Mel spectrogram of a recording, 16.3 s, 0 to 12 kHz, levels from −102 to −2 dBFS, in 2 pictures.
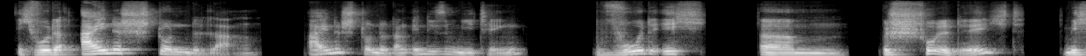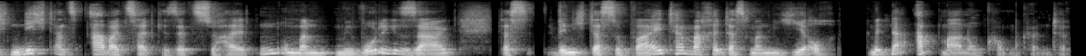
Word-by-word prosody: Ich 120 - -7
wurde 125 +1 +6
1 185 +8 +8
Stunde 150 - -1
lang 95 +4 -12 0.3
1 215 +5 0
Stunde 225 -2 -2
lang 205 +2 -7
in 135 - -2
diesem 150 -4 -8
Meeting 110 -1 -5 0.5
wurde 125 - +2
ich, 160 +1 -3 0.4
ähm, 105 -5 +1 0.3
beschuldigt, - - +1 0.3
mich 120 0 +1
nicht 195 +10 +2
ans - - -8
Arbeitszeitgesetz 410 0 -2
zu - - -5
halten, 155 - -4
und 225 +1 +1
man 105 - +1
mir 110 0 -1
wurde 205 - +3
gesagt, 125 - -1 0.3
dass, - - -4
wenn 115 +1 +5
ich 115 0 +2
das - - +3
so 105 -1 -5
weitermache, 145 - +1
dass 120 0 -2
man 100 +1 0
hier 105 +6 -1
auch 120 +1 -4 0.2
mit - - -1
'ner - - -2
Abmahnung 85 +1 -4
kommen - - -17
könnte. - - -18
125 Hz, 150 wpm, -24 LUFS, -, 0.5 s, 1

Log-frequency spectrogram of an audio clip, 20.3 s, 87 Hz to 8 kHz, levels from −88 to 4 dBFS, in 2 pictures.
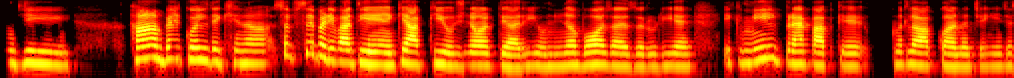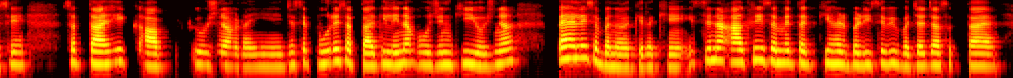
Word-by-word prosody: जी। 200 -2 -4 0.6
हाँ, 275 +1 +9
बिल्कुल, 260 -1 +1
देखिए 225 -1 -5
ना 210 0 -1
सबसे 330 +2 -5
बड़ी 295 -7 +4
बात 220 -1 +6
ये 210 -2 +5
है 190 - +2
कि 225 - +2
आपकी 200 0 +5
योजना 190 0 -1
और 185 0 +4
तैयारी 170 0 0
होनी 180 0 -7
ना 190 +1 +1
बहुत 195 +1 +3
ज़्यादा 180 -1 0
ज़रूरी 175 +1 -8
है। 175 -1 -2 0.3
एक 220 +1 -13
मील 250 +6 -2
प्रेप 205 -1 +4
आपके 185 -1 +1 0.4
मतलब 200 +1 -4
आपको 185 0 +2
आना 175 -1 +1
चाहिए। 175 +1 -12
जैसे 190 +2 -9 0.4
साप्ताहिक 215 +1 +1
आप 180 0 -2 0.3
योजना 190 -2 -5
बनाइए। 175 0 -9
जैसे 195 +3 -8
पूरे 215 +4 -2
सप्ताह 205 -5 +1
के 200 +3 -8
लिए 195 -1 -2
ना, 210 +1 +1
भोजन 195 -1 -7
की 210 -1 -6
योजना 195 +4 -3 0.5
पहले 275 +1 +5
से 245 -3 -2
बना 175 -3 -3
के 165 - -5
रखें। 170 0 -7
इससे 205 +7 -9
ना 245 0 +3 0.2
आख़िरी 235 +3 -1
समय 220 -2 -2
तक 200 -2 -2
की 215 - -7
हड़बड़ी 195 -2 -4
से 205 +2 -8
भी 210 +1 -7
बचा 185 -1 -4
जा 190 +1 -1
सकता 185 0 -4
है, 180 0 -2
195 Hz, 180 wpm, -20 LUFS, 180-220 Hz, 0.6 s, हाँ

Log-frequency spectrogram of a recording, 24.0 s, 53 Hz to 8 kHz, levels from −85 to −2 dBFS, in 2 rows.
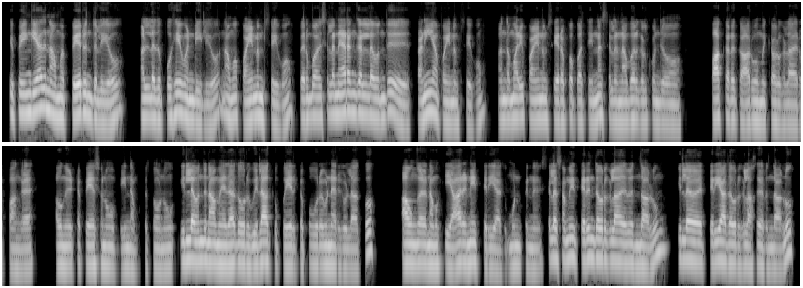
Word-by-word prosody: இப்போ 140 - -4
எங்கேயாவது 170 +5 +5
நாம 135 -3 +3
பேருந்திலயோ 130 -6 +4 0.4
அல்லது 130 -1 +2
புகை 135 +3 +2
வண்டிலயோ, 115 -4 0
நாம 130 0 0
பயணம் 130 +3 +3
செய்வோம். 110 +4 -3
பெரும்பாலும் 135 +1 0
சில 145 0 0
நேரங்கள்ல 150 -2 +4
வந்து 130 +5 0 0.4
தனியா 150 +6 +3
பயணம் 110 -1 -1
செய்வோம். 110 +4 -7 0.3
அந்த 120 0 0
மாரி 130 0 +2
பயணம் 125 0 +1
செய்றப்போ 120 0 -1
பார்த்தீங்கன்னா, 115 +3 -2
சில 115 -2 -3
நபர்கள் 115 0 -2
கொஞ்சம் 110 -2 -3 0.6
பார்க்குறதுக்கு 125 -2 +1
ஆர்வம் 115 0 -1
மிக்கவர்களா 105 -1 -3
இருப்பாங்க. 100 0 -6 0.5
அவுங்ககிட்ட 110 +1 -2
பேசணும், 115 -1 0
அப்டின்னு 105 +1 -4
நமக்கு 105 +2 -14
தோனும். 105 +1 -3 0.2
இல்ல 135 +1 +5
வந்து 130 +1 +2
நாம 120 -1 +3
ஏதாவது 120 +1 +2
ஒரு 115 -1 -2
விழாக்கு 125 0 +2
போயிருக்கப்போ, 110 0 -2
உறவினர் 115 -1 0
விழாக்கோ 105 - -2 0.5
அவங்க 120 0 +3 0.2
நமக்கு 115 +1 -2
யாருன்னே 125 +2 +3
தெரியாது, 105 -3 -2
முன்பின்னு. 110 -2 -4 0.2
சில 145 0 +1
சமயம் 140 -1 -1
தெரிந்தவர்களா 140 -1 +2
இருந்தாலும், 115 - -1 0.3
இல்ல 135 0 +3 0.3
தெரியாதவர்களாக 120 -3 +1
இருந்தாலும், 105 - -2
120 Hz, 140 wpm, -24 LUFS, 110-130 Hz, 0.6 s, எங்கேயாவது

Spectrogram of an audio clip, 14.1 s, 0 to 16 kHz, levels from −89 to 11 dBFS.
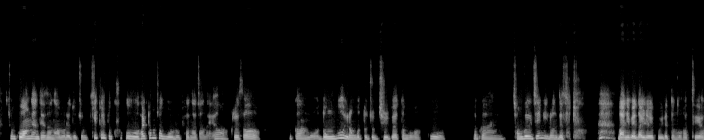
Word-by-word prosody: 좀 230 -3 -2
고학년 210 +1 +6
돼서는 180 -1 -1
아무래도 165 +1 -3
좀 165 0 -8
키들도 290 -6 -1
크고 215 -1 +1
활동적으로 245 -9 0
변하잖아요. 160 +6 -7
그래서 190 0 0 0.6
약간 195 -3 -4
뭐 175 - -5
농구 215 +8 +4
이런 185 -3 +2
것도 185 -1 -4
좀 180 -1 -4
즐겨했던 190 0 -1
것 165 -2 -7 0.3
같고 215 -6 -2 0.6
약간 180 -2 -7
정글짐 235 +6 +3
이런 180 -7 -3
데서도 185 0 -3 0.8
많이 180 -2 +7
매달려 170 +1 +6
있고 160 -2 -1
이랬던 155 +2 -4
것 165 -1 -8
같아요. 155 0 -2
185 Hz, 305 characters per minute, -25 LUFS, 170-215 Hz, 0.8 s, 많이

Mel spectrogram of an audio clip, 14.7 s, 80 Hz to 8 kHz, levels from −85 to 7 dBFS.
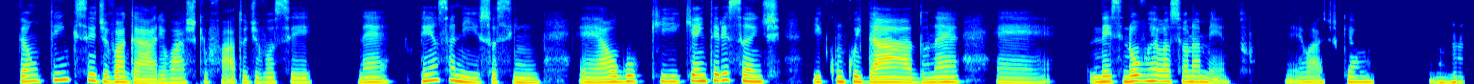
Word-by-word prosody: então 195 0 +2
tem 240 +2 +2
que - - -14
ser 220 - +1
devagar, 165 -9 +1
eu 135 +2 -3
acho 150 +1 -4
que - - -14
o - - -12
fato 170 - -4
de 165 - -6
você 155 -1 -4 0.5
né, 170 +2 -1 0.3
pensa 225 +2 +2
nisso 160 -4 +2
assim, 150 -1 -2 0.4
é 155 0 0
algo 180 +3 +3
que 185 -2 -1
que 205 - +3
é - - +5
interessante 205 -3 +3 0.3
ir 170 -1 0
com 180 -2 +2
cuidado, 165 -3 +3
né, 175 +2 +2 0.4
eh, 155 0 -4 0.4
nesse 180 +2 +2
novo 200 +1 +5
relacionamento. 180 - 0 0.4
Eu 175 -3 -4
acho 170 0 -5
que - - -2
é 170 - +2
um 175 0 -1 0.6
Uhum. 160 -1 -2
170 Hz, 145 wpm, -24 LUFS, 155-190 Hz, 0.6 s, é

